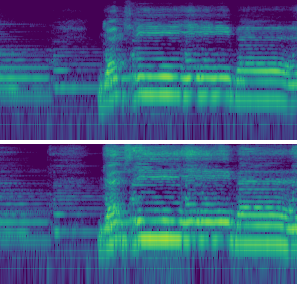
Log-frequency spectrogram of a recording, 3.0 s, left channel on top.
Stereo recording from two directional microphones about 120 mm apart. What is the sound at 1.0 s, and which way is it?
Mantra, 20° left (ahead or behind).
